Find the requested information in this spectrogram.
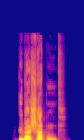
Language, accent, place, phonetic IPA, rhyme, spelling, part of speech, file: German, Germany, Berlin, [ˌyːbɐˈʃatn̩t], -atn̩t, überschattend, verb, De-überschattend.ogg
- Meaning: present participle of überschatten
